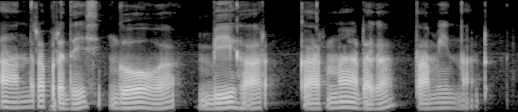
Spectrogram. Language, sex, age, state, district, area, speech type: Malayalam, male, 18-30, Kerala, Kozhikode, urban, spontaneous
